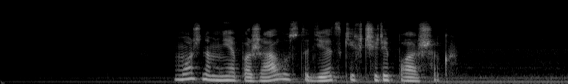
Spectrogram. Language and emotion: Russian, neutral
